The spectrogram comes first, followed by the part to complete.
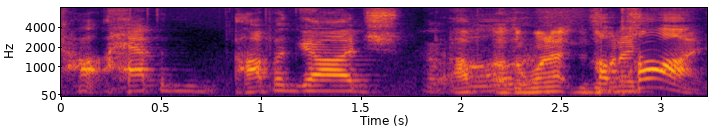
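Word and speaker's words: Hauppauge: to stick with hop how do you say that hoop and Gage H hoop and go that's it um I tend to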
